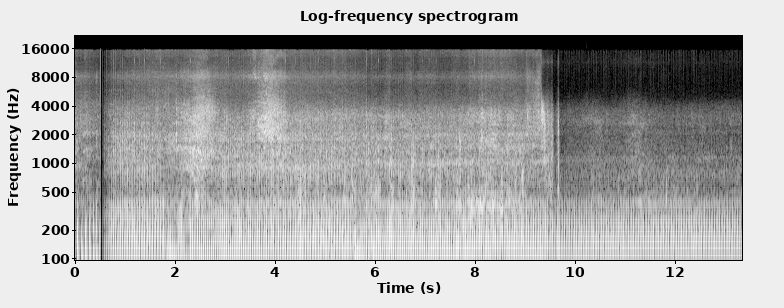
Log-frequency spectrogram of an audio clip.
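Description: Motorcycle engine of a passenger tricycle running at a steady cruising note, heard from inside the sidecar on a wet road.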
